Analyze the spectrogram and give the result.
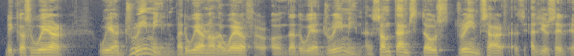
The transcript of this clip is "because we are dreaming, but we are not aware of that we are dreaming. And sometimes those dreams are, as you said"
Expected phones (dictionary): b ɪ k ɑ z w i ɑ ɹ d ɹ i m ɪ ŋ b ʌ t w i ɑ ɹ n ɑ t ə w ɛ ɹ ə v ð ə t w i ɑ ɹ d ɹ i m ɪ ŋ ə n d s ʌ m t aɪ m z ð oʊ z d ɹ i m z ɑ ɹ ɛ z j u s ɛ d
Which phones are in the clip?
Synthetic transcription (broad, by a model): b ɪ k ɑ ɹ w i ɑ ɹ d ɹ i m ɪ ŋ b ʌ t w i ɑ ɹ n ɑ t ə w ɛ ɹ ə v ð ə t w i ɑ ɹ d ɹ i m ɪ ŋ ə n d s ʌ m t aɪ m s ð oʊ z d ɹ i m s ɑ ɹ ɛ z j u s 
